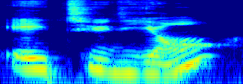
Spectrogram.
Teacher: notice that the t is silent at the end and we have a nasal vowel at the end of that word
